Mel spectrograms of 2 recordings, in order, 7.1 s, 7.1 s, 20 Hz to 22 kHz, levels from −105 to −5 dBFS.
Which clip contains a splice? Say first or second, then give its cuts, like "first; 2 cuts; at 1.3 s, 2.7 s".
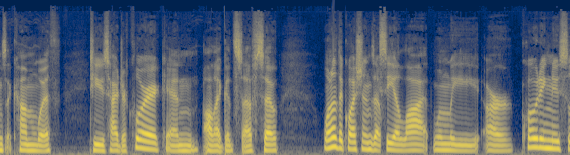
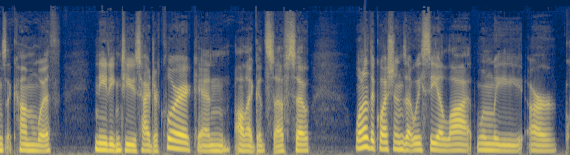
first; 2 cuts; at 1.1 s, 4.7 s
